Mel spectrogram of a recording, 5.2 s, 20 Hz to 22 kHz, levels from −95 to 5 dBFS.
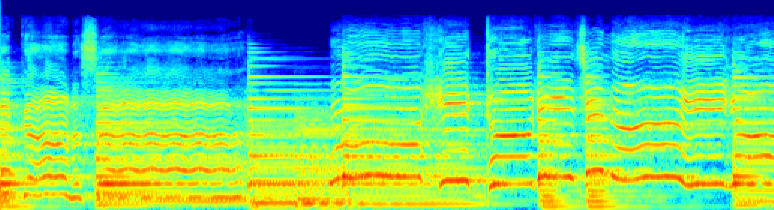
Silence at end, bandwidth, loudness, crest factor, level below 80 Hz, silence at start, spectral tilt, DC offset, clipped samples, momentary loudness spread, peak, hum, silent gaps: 0 s; 14.5 kHz; -15 LUFS; 16 dB; -52 dBFS; 0 s; -4.5 dB/octave; under 0.1%; under 0.1%; 4 LU; 0 dBFS; none; none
